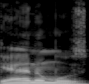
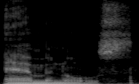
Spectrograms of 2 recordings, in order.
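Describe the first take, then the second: First: The n and m sounds are in order. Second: The m and n sounds are swapped.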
